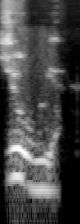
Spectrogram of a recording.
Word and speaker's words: lluvia: Coche, si ven también, recae la mayor fuerza de voz en la penúltima sílaba y de igual manera lluvia.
